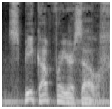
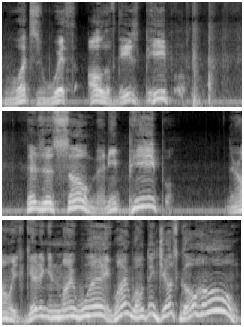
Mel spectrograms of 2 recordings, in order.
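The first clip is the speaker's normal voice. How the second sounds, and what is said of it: Comedian impression voice. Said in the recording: “I can do a Jerry Seinfeld impression. ... as Jerry Seinfeld.”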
